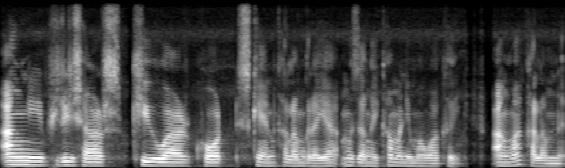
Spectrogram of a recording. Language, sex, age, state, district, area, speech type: Bodo, female, 45-60, Assam, Kokrajhar, rural, read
